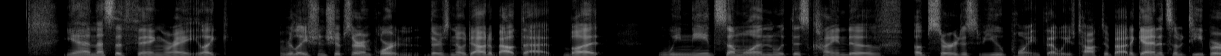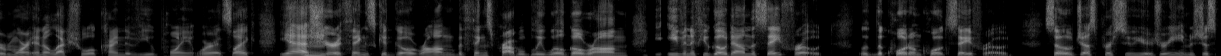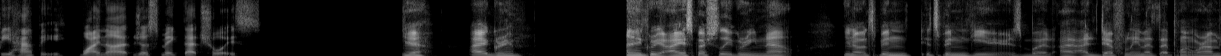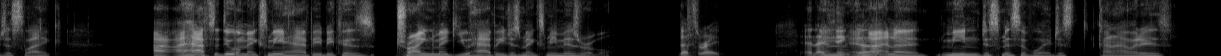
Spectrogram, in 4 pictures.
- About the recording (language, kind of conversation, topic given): English, unstructured, How can we use shared humor to keep our relationship close?
- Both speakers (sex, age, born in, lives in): male, 20-24, United States, United States; male, 40-44, United States, United States
- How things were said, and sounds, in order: none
